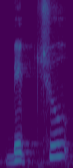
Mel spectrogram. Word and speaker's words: 맥추: 오늘은 한해의 절반을 지나며 하나님께서 베푸신 은혜를 감사함으로 예비하는 맥추 감사주일입니다. 발음을 잘해야 됩니다. 같은 취하돼도 성령으로 취하는가? 다른 음료로 취하는가?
